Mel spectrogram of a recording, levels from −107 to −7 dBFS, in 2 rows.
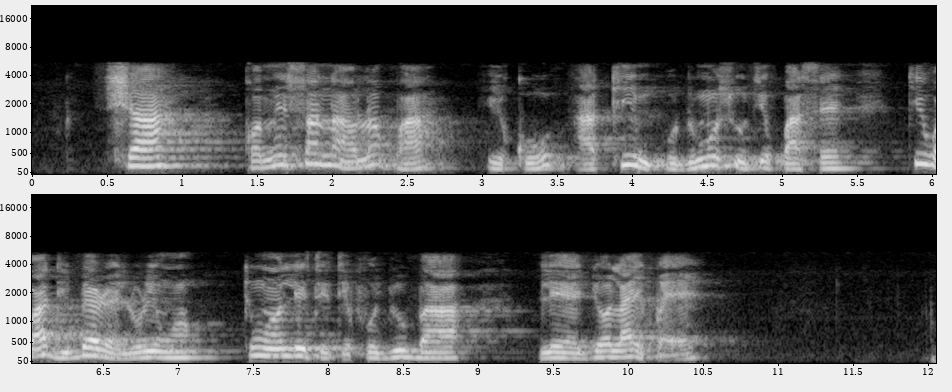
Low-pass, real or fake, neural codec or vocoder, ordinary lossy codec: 5.4 kHz; real; none; AAC, 48 kbps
